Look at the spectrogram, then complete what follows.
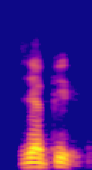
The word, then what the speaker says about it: Zabir: Di hadis ini bukan bacanya bukan Zubair tapi Zabir.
